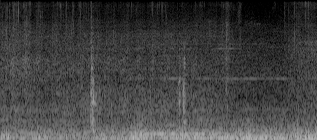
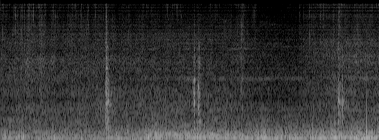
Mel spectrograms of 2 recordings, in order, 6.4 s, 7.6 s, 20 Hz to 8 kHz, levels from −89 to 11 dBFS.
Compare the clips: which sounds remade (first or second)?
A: second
